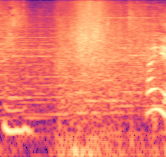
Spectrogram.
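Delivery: ordinary delivery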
